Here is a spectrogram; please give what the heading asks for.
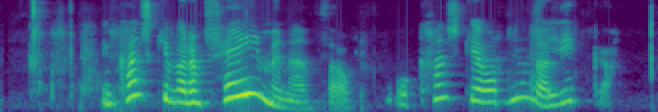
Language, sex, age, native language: Icelandic, female, 60-69, Icelandic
